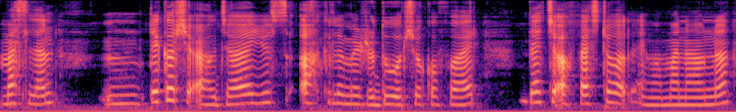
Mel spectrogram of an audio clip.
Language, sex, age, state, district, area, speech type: Kashmiri, female, 18-30, Jammu and Kashmir, Kupwara, urban, spontaneous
